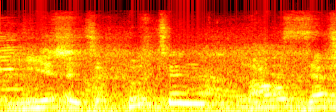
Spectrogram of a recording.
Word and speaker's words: poutine: Is it Putin? That's how you pronounce it. Putin?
